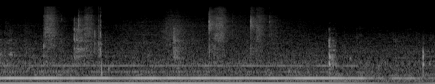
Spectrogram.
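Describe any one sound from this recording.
Small tools clink together.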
